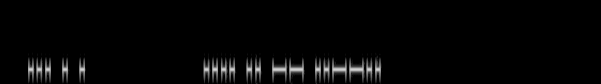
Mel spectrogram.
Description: Morse code, heard as a keyed tone, about 28 wpm, 700 Hz. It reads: SEE HIM?
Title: 4x Word-Spacing - Sentences from Top 100 Words - 28wpm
